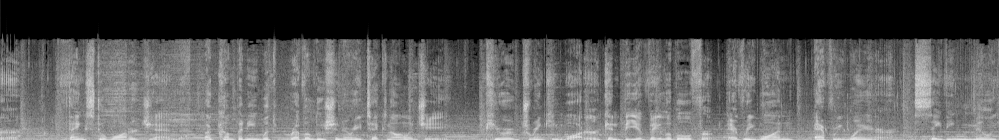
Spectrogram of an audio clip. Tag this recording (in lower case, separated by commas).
music, speech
